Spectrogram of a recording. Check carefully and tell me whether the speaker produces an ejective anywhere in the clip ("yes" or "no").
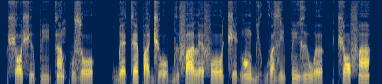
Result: no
